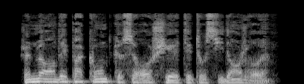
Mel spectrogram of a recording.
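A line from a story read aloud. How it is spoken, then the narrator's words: Sighing. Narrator (French): soupire Becker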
